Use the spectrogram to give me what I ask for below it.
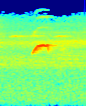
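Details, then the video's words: A single upslurred whistle from an Atlantic royal flycatcher, rising smoothly and holding briefly before ending, over a faint steady high hum. "Canto da MARIA-LEQUE-DO-SUDESTE"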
